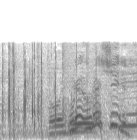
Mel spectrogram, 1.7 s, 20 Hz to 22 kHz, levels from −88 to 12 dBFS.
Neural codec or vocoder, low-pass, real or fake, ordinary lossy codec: none; 7.2 kHz; real; Opus, 64 kbps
